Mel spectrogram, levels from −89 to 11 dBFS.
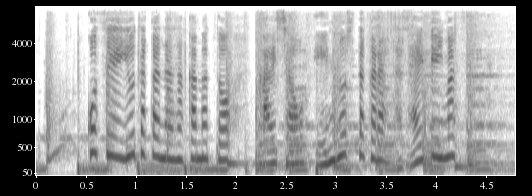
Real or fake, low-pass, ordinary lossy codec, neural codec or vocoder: fake; 7.2 kHz; none; vocoder, 44.1 kHz, 80 mel bands, Vocos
